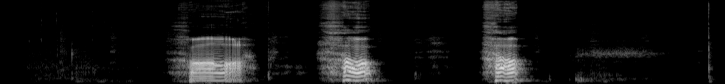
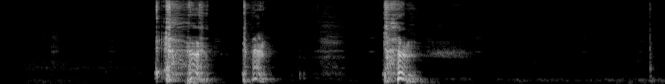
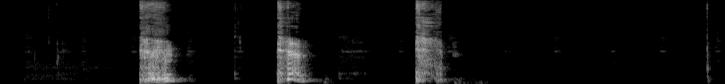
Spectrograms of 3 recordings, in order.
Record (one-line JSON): {"exhalation_length": "7.3 s", "exhalation_amplitude": 28819, "exhalation_signal_mean_std_ratio": 0.32, "cough_length": "6.7 s", "cough_amplitude": 32768, "cough_signal_mean_std_ratio": 0.28, "three_cough_length": "7.3 s", "three_cough_amplitude": 27728, "three_cough_signal_mean_std_ratio": 0.27, "survey_phase": "alpha (2021-03-01 to 2021-08-12)", "age": "65+", "gender": "Male", "wearing_mask": "No", "symptom_diarrhoea": true, "symptom_fever_high_temperature": true, "symptom_headache": true, "symptom_onset": "7 days", "smoker_status": "Ex-smoker", "respiratory_condition_asthma": false, "respiratory_condition_other": false, "recruitment_source": "Test and Trace", "submission_delay": "2 days", "covid_test_result": "Positive", "covid_test_method": "RT-qPCR", "covid_ct_value": 19.9, "covid_ct_gene": "ORF1ab gene", "covid_ct_mean": 20.5, "covid_viral_load": "180000 copies/ml", "covid_viral_load_category": "Low viral load (10K-1M copies/ml)"}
